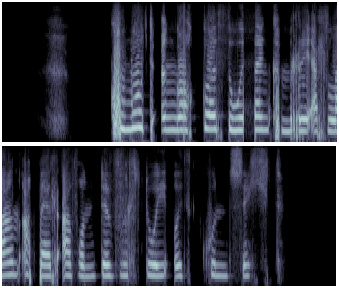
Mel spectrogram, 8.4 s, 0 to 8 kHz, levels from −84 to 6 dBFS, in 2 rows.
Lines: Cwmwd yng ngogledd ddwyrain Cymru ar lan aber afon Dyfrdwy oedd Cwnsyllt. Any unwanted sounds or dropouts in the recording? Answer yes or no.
yes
